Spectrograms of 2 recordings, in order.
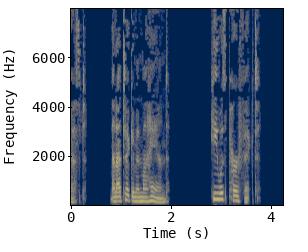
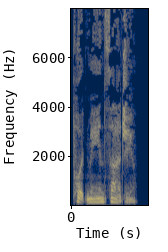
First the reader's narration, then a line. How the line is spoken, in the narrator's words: he muttered hoarsely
